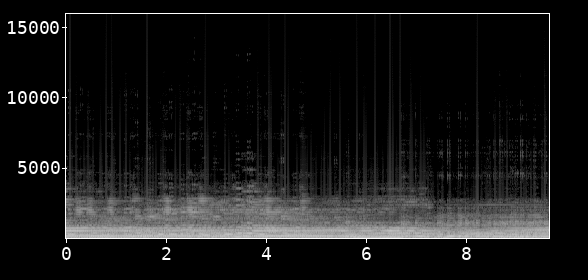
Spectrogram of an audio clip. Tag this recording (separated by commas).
Music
